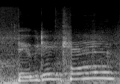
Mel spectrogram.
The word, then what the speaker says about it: Boudicca: and I could memorize all the monarchs from Boudicca.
